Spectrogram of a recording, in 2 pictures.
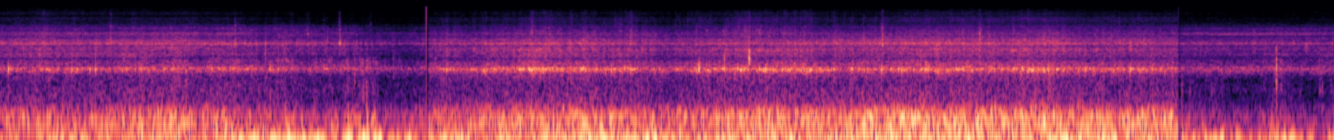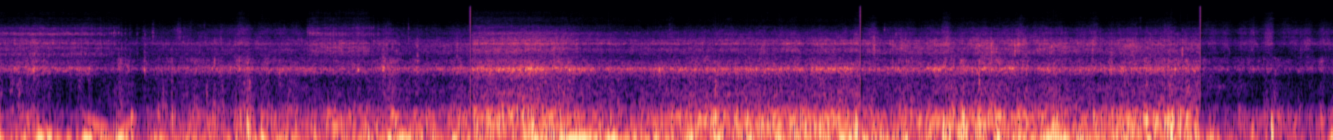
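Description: Wind buffeting the microphone over the rumble and crunch of mountain-bike tyres rolling on a gravel track. About twelve seconds in, the gritty high crunch drops away as the bike rolls onto smooth tarmac, leaving wind rumble and a softer tyre hum.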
